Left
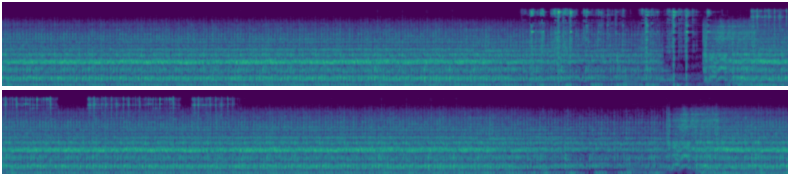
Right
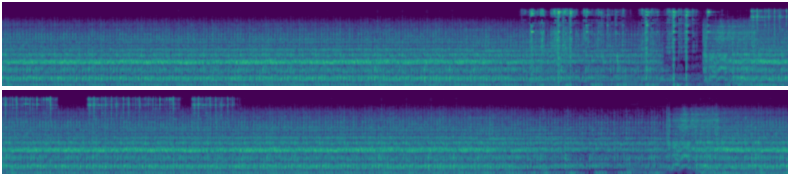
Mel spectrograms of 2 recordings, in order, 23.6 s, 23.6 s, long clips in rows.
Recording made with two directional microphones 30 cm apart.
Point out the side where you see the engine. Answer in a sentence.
In this clip you hear the engine in the centre.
